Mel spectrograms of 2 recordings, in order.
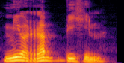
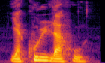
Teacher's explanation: Le nun avec soukoun va disparaître et la lettre lam ou ra va être renforcée par un shadda. Donc dans cet exemple, le premier mot c'est min et le deuxième c'est rabbihim. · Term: l'assimilation sans nasillement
